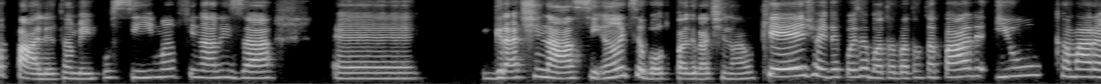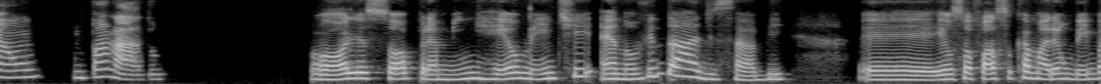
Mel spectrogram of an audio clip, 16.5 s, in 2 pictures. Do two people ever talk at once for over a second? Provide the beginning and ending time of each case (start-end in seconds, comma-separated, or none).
none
